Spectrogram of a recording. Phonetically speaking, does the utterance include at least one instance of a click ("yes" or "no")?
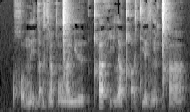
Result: yes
